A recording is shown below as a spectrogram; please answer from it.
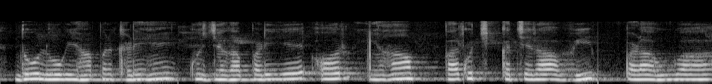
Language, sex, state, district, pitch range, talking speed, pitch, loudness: Hindi, female, Bihar, Purnia, 225-250 Hz, 150 wpm, 235 Hz, -13 LUFS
